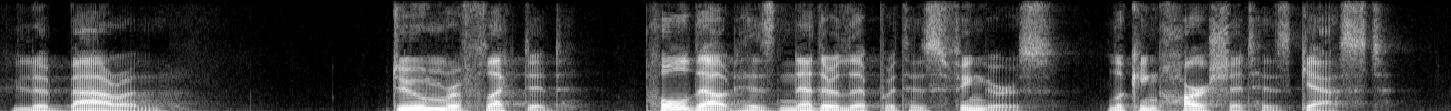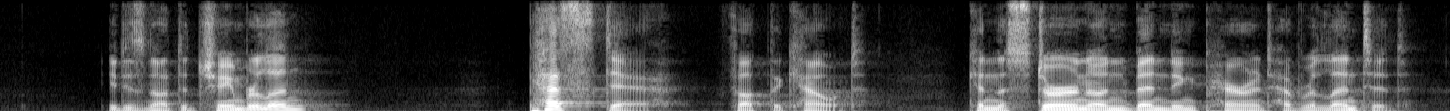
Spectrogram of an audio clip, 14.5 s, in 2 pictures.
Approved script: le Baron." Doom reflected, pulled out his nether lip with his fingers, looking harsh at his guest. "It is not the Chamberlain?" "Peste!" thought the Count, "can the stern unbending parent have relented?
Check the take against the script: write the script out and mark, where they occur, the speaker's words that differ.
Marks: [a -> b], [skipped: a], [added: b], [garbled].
le Baron." Doom reflected, pulled out his nether lip with his fingers, looking harsh at his guest. "It is not the Chamberlain?" "Peste!" thought the Count, "can the stern unbending parent have relented?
